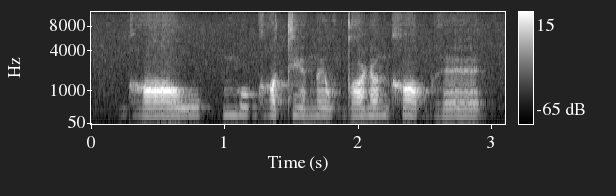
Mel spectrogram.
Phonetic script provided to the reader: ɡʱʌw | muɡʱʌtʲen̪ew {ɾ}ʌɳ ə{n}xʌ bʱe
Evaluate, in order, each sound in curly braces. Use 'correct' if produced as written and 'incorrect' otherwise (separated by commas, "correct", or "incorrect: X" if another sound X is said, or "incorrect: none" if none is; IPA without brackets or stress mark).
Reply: incorrect: d̪, correct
